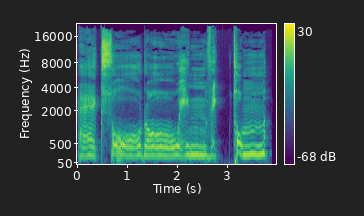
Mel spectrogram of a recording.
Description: mandrake foundry13data/Data/modules/psfx/library/incantations/older-female/fire-spells/exuro-invictum
exuro-invictum-slow.ogg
